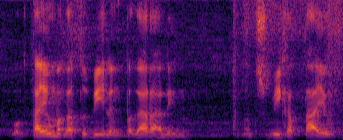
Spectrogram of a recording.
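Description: The pitch varies in an ordinary way and the pace stays moderate, with noticeable background noise present. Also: man. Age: middle-aged. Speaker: vlogger and tricycle driver. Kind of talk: casual vlog monologue. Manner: halting, many fillers.

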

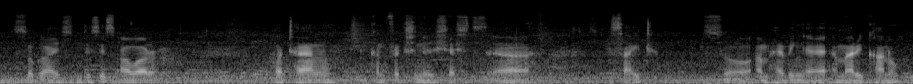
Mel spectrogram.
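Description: A man at a fairly slow pace with long, frequent pauses, against loud background noise. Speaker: travel vlogger. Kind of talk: casual vlog chat. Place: cafe. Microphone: phone near.

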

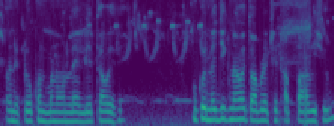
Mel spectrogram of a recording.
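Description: The intonation is monotone and flat. Noticeable background noise can be heard. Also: man. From Gujarat, Banaskantha district (Kankrej taluka). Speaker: YouTuber selling lottery tokens. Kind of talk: live stream chat and sales pitch. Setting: YouTube live stream.

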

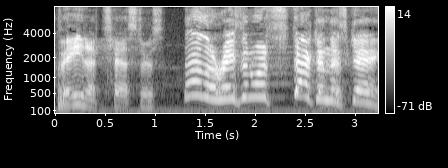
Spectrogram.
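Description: A man speaks at a moderate pace. His pitch is extremely high. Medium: fan dub. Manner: loud, belligerent, whiny.

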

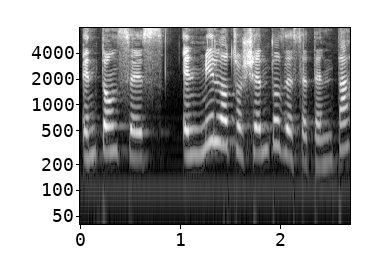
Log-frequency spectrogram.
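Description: A woman speaks with a Portuguese accent. Her pitch is high, with ordinary variation. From Brazil, São Luís (Maranhão, northeast); Maranhão, Brazil. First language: Portuguese (speaking Spanish). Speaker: architect and urban planner, master's student; presenter. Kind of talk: conference talk. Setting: conference hall with audience. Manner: halting, many fillers. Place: hall. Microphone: podium.

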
